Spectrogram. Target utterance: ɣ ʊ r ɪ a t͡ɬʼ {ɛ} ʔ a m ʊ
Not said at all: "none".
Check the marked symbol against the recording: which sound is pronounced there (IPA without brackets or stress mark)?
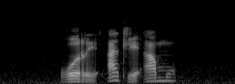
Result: ɛ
